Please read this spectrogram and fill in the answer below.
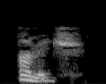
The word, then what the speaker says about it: homage: This is one of those words that has an H in front of it that's not pronounced. Homage.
